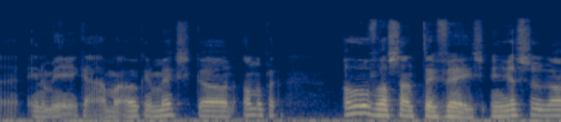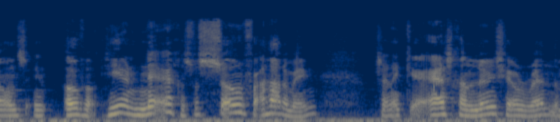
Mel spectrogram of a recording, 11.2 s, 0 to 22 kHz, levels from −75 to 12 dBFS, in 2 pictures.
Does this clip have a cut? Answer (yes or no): no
